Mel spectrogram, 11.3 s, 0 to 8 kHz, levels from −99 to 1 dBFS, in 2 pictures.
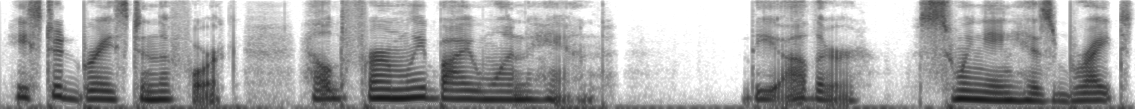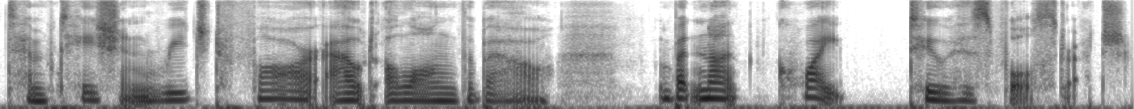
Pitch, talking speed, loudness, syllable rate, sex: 175 Hz, 155 wpm, -20 LUFS, 4.3 syllables/s, female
